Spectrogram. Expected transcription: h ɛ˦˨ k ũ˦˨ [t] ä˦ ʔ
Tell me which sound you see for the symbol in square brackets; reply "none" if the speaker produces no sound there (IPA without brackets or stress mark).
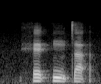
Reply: t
